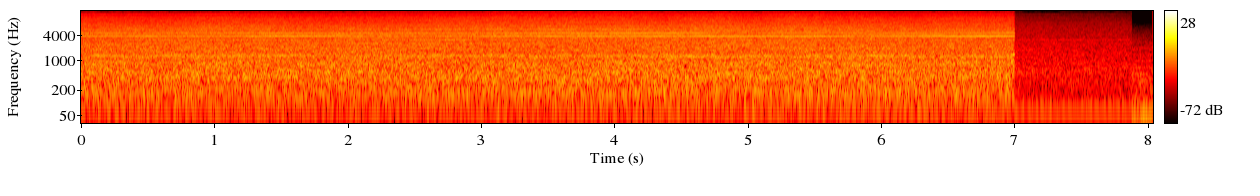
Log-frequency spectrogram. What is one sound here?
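A jet engine roars loudly and steadily.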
